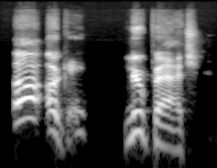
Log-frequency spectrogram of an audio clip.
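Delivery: a sudden jump up high, hammed-up oh okay; mock surprise. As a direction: play the soldier who just noticed the side changed. Italians mocked switching sides.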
